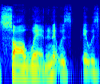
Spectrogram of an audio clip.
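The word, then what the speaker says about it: Samhain: roots of Halloween come from a Celtic Festival pronounced saw win and it's really weird how it's spelled though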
